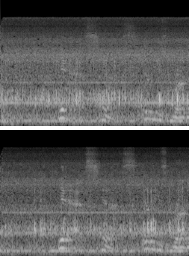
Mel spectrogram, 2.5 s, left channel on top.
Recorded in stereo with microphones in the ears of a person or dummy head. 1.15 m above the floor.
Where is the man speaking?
15° right (ahead or behind), 2 m.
